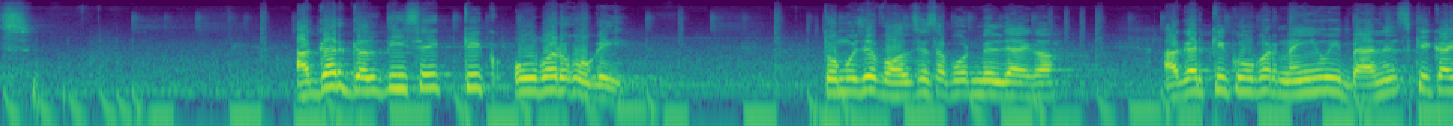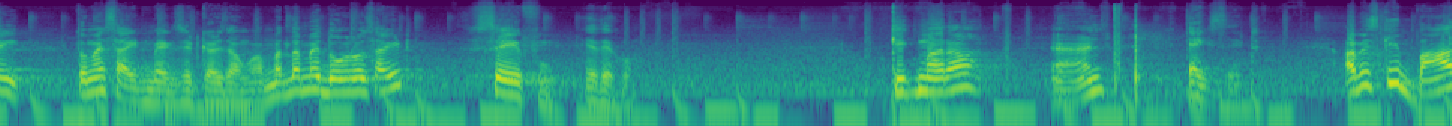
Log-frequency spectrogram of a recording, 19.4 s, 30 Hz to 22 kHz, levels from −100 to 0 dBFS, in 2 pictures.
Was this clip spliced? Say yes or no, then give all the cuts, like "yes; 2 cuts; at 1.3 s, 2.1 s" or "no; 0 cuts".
yes; 1 cut; at 13.5 s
